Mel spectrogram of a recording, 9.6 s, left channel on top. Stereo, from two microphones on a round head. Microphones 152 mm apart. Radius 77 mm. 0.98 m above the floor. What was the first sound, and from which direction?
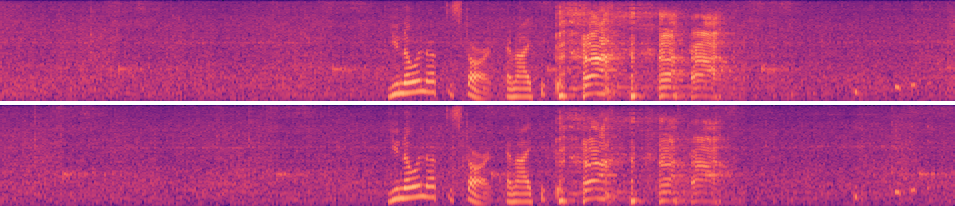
A woman speaking, 5° right (ahead or behind).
